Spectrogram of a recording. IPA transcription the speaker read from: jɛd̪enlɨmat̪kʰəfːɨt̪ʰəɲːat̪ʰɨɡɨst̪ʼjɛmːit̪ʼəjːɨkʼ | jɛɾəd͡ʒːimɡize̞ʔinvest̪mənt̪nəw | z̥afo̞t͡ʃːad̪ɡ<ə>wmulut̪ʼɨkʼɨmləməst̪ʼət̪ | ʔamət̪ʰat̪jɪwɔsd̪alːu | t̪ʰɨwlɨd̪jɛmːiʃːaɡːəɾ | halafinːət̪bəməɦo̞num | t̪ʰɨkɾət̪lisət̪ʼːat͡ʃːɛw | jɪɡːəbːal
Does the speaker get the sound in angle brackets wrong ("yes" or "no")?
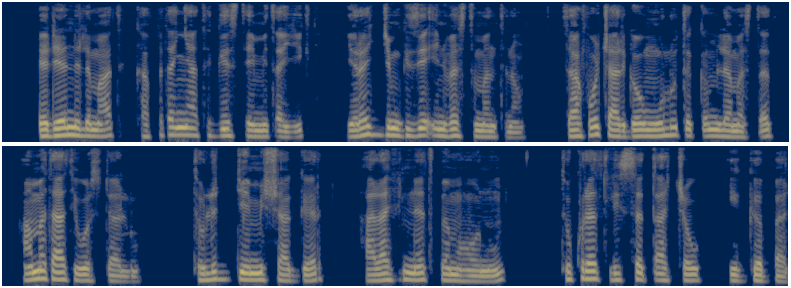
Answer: no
